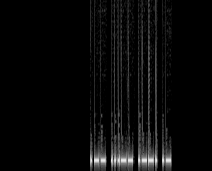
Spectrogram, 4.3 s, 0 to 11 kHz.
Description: Morse code, heard as a keyed tone, about 36 wpm, 700 Hz. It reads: W3PA
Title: USA Call Signs - 4 Characters - Repeated 3x - 35wpm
